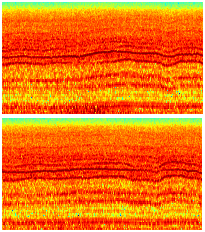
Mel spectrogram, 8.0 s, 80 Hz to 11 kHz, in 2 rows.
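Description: GEPRC CineLog 35 cinewhoop FPV drone's motors and propellers whining, heard up close from the GoPro on board; the pitch dips and rises with throttle changes, about three seconds in and again near the end.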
